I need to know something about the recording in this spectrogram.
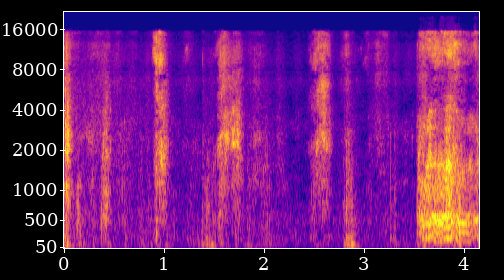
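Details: Pet dog in good spirits after a bath and a short walk, shaking and rubbing to dry its fur: low grumbling and snorting bursts, rustling, then a loud rushing burst of shaking noise.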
